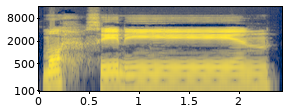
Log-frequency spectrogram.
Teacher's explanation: یا مدہ ہے، ایک الف کے برابر کھینچنا ہے، وقف کریں گے، نون کو ساکن کریں گے، اس آیت کو مکمل پڑھتے ہیں۔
